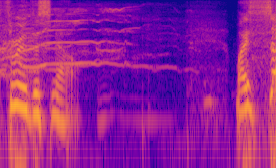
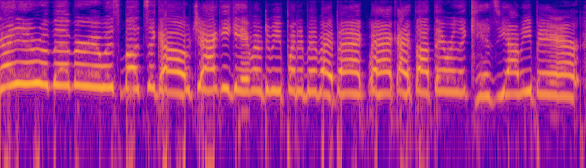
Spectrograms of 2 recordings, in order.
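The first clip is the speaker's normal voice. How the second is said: very high, squealed mock voice; panicked partner; 13 semitones higher than usual. Partner defends eating the kids' gummies, high-pitched mock wail. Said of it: "She's like".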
